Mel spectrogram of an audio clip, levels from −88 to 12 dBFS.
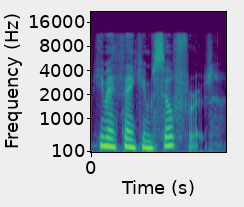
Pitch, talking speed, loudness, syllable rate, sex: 210 Hz, 265 wpm, -16 LUFS, 6.0 syllables/s, female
